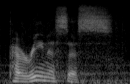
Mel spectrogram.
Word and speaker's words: paraenesis: But perinesis is spelled P-A-R-A-E-N-E-S-I-S.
